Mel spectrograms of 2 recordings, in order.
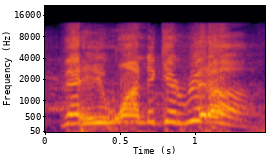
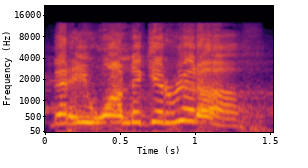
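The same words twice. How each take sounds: The two takes are said the same way.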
